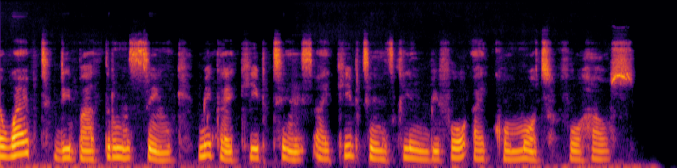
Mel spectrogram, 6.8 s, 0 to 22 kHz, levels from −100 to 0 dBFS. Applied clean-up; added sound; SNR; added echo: neural mask model Resemble Enhance denoiser.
